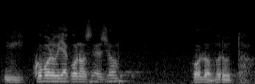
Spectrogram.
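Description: A man preaching a sermon. His voice is gravelly and worn, and he moves between quiet talk and fervent shouting. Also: medium pitch, fairly even intonation, a little fast, dull audio, a little hiss or hum.

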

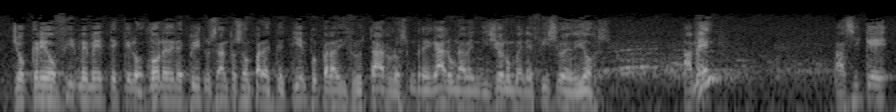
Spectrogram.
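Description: A man preaching a sermon. His voice is gravelly and worn, and he moves between quiet talk and fervent shouting. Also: medium pitch, a little hiss or hum.

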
